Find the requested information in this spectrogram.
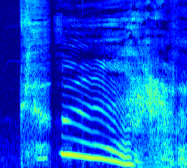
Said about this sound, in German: Wie zum Beweis reißt der Hase seinen Mund bis zu den Löffelohren auf und gähnt.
